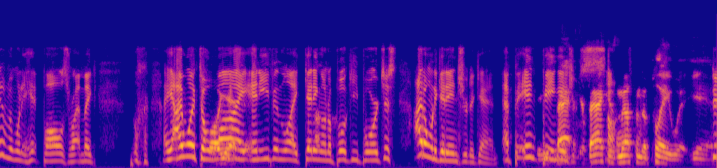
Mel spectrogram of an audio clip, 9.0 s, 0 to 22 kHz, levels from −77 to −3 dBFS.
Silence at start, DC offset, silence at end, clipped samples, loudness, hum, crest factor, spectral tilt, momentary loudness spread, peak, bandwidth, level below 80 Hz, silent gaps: 0 s; under 0.1%; 0 s; under 0.1%; -21 LUFS; none; 18 dB; -3.5 dB/octave; 15 LU; -4 dBFS; 9 kHz; -66 dBFS; none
